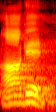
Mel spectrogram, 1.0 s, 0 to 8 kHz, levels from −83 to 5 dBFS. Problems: constant background noise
